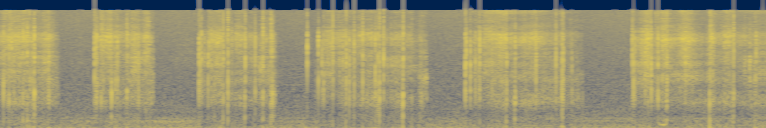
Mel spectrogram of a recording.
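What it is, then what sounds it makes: Cardboard makeup palette. Long acrylic nails scratch and tap a flat, thin pink cardboard eyeshadow palette with an Aristocats design, held in both hands. Bursts of bright, crackly scratching alternate with quieter pauses, dotted with sharp, dry clicking taps that stop instantly.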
